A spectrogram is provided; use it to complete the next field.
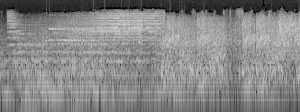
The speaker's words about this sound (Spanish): Tras eso, dos hombres les disparan y Len y los suyos responden al ataque.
